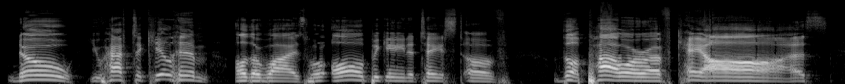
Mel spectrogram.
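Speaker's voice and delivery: booming, very loud, slow, dramatic movie-line delivery. Retelling a story, acting out another person's line with dramatic movie-line delivery. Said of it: "almost like a like a movie line".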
